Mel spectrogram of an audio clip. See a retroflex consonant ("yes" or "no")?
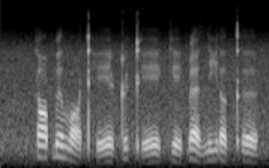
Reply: yes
